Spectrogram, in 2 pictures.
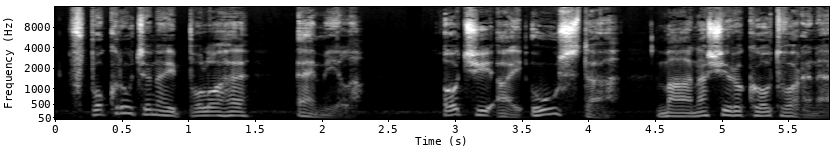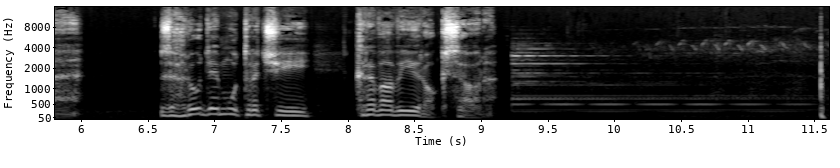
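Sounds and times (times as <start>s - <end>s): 
speech: 0.3s - 9.3s
church death knell bell tolling in a village: 9.2s - 11.5s.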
